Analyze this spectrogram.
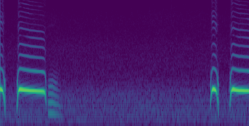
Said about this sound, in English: And let's not forget the burrowing owl.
